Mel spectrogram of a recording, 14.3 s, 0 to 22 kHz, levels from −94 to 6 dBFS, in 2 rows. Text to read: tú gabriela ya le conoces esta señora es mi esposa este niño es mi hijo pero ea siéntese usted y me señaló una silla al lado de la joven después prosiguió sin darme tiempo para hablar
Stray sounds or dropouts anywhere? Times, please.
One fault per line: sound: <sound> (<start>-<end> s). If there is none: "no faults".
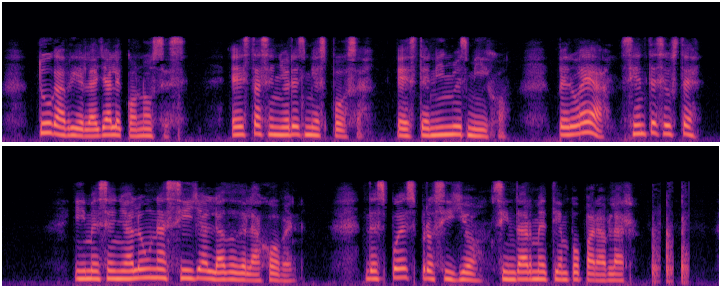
sound: thud (13.7-14.1 s)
